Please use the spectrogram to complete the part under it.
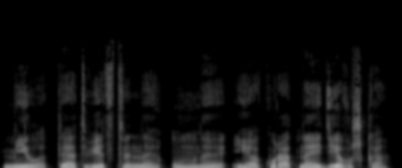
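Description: A man's voice: a little high, fairly even intonation, a little slow, warm tone, clear, resonant tone, no room sound, studio quality, close to an everyday voice. A woman voicing a stern middle-aged stepfather who lectures curtly. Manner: curt, lecturing.

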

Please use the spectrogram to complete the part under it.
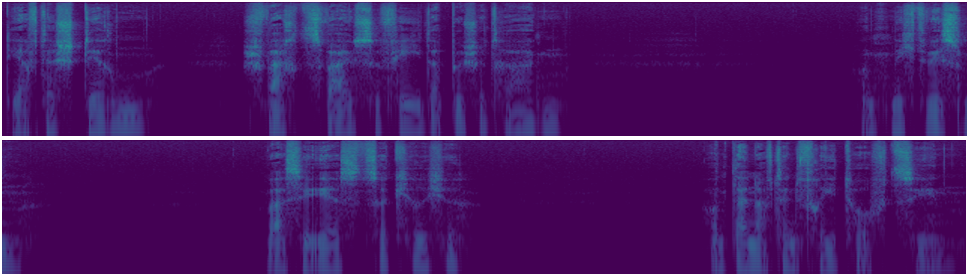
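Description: An actor playing a brooding, ironic German husband who narrates a radio drama monologue in long ornate sentences. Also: male voice, deep voice, steady tone, takes it slowly, long pauses, a little mellow, husky, dry recording, heavily acted. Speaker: first-person narrator.

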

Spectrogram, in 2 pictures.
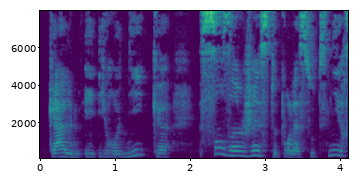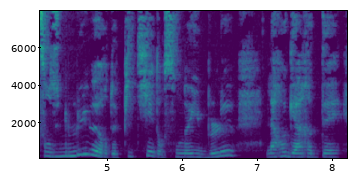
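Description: A woman narrating a classic novel as an audiobook, in a measured, dramatic reading. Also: on the low side, darkish tone.

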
